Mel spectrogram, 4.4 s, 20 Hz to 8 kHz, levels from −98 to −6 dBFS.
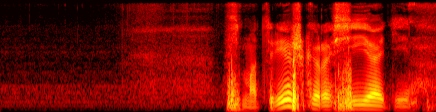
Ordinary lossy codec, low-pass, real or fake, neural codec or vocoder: none; 7.2 kHz; real; none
